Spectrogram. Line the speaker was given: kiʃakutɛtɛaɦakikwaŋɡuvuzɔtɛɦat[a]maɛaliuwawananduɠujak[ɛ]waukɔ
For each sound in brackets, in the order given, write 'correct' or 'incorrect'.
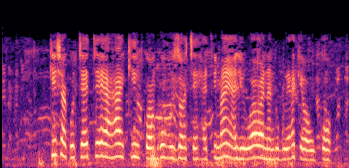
incorrect, correct

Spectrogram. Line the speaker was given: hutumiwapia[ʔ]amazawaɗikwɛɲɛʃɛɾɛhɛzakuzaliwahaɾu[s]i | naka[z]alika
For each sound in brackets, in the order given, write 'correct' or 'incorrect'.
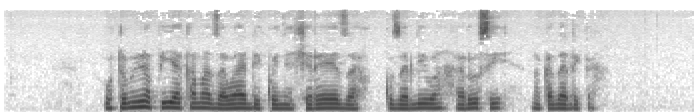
incorrect, correct, incorrect

